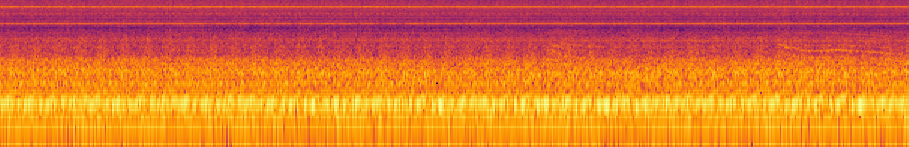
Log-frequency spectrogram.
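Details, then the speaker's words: Beko washing machine on its last legs: loud, steady roar with a fast rhythmic throb during spin, far rougher than a healthy washer; owner suspects the rubber behind the drum, not confirmed. "That was very worrying and I hope it won't do it on the next spin."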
